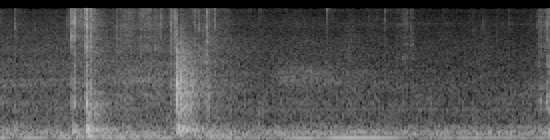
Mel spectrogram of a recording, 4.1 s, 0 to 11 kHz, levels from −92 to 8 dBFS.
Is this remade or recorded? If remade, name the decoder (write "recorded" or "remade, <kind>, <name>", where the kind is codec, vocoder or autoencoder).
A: recorded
